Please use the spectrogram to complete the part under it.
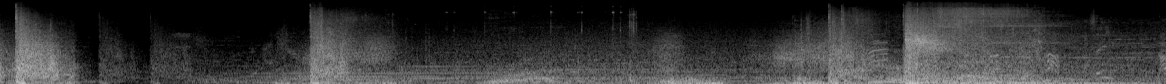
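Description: Gunshots ring out in Alan Wake, with a few sharp, loud blasts near the start and later scattered booms and pops, while game voices and ambience fill the gaps.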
